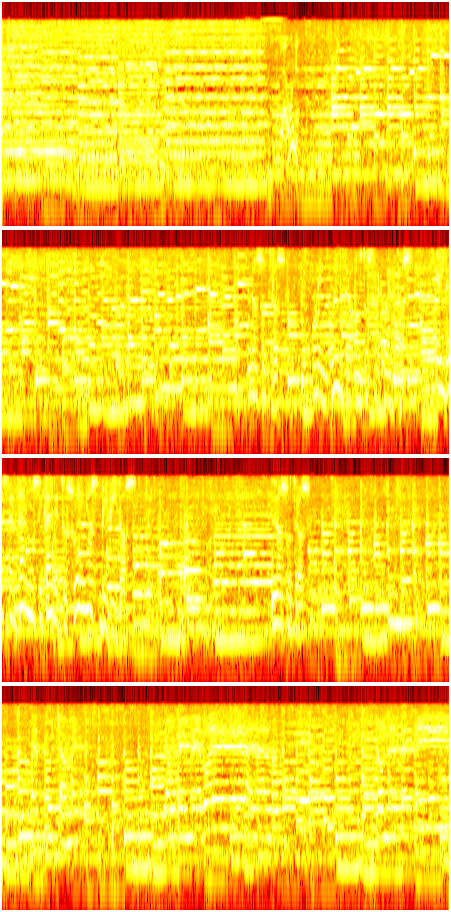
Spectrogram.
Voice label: 600 Radio Rebelde Cuba; CMBA

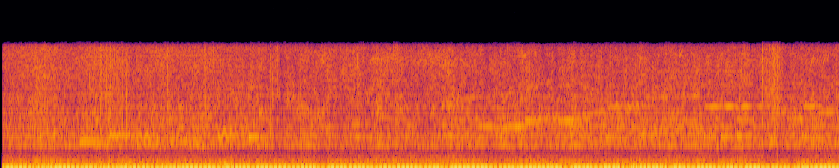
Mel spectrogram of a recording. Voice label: Radio Cuba; 1040 Radio Mayabeque

